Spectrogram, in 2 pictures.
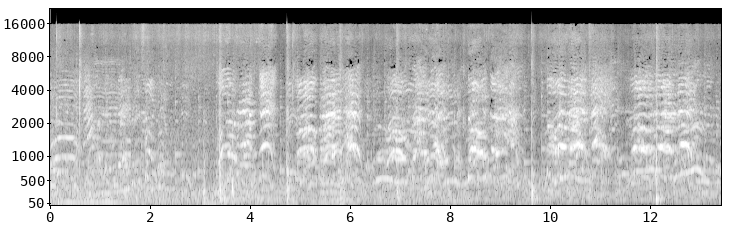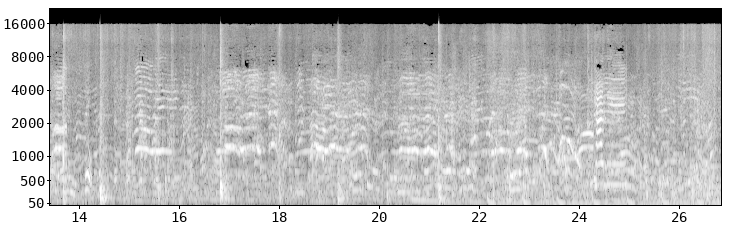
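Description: A crowd of children and adults cheer and shout outdoors.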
